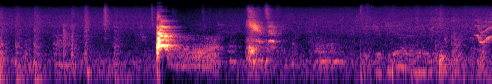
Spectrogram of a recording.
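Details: Sophie, a female puppy, barking at her own reflection in a mirror: two short, sharp barks about a second and a half apart, with quiet room noise between them.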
